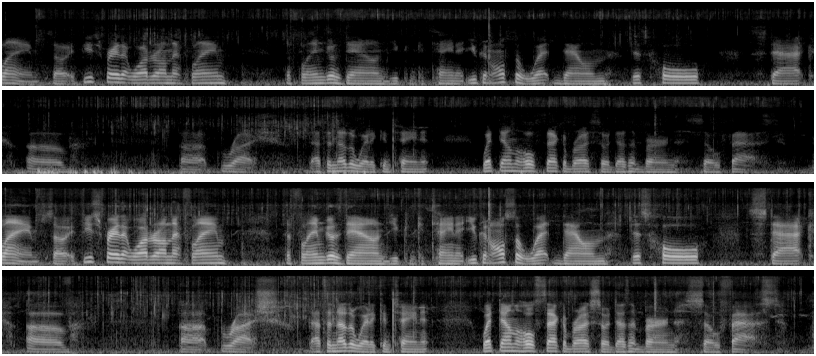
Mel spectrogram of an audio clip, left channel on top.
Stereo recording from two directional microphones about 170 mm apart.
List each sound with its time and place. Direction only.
0.0 s speech: 25° right (ahead or behind)
2.8 s speech: 30° right (ahead or behind)
5.3 s speech: 10° right (ahead or behind)
9.8 s speech: 15° right (ahead or behind)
